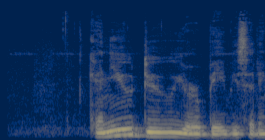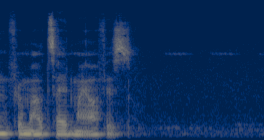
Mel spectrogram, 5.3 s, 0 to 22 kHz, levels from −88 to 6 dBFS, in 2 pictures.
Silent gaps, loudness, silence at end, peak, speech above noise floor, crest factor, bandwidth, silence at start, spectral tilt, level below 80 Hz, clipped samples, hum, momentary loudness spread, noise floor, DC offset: none; -33 LUFS; 1.35 s; -20 dBFS; 35 dB; 16 dB; 15.5 kHz; 0.9 s; -5.5 dB/octave; -80 dBFS; under 0.1%; none; 10 LU; -67 dBFS; under 0.1%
